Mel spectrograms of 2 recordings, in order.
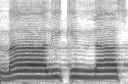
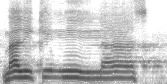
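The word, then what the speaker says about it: مَلِكِ النَّاسِ: Dan baca Malikinnas ini bacaannya pendek ya, bukan malikinas. Enggak, gak seperti surah al-Fatihah. Kalau surah al-Fatihah bisa dip baca panjang dan bisa dibaca pendek. Maliki yaumiddin. Maliki yaumiddin. Kalau annas, qulzubirabbinnas malikinnas. pendek bacanya. Ada imam-imam yang baca malikinas. Ini kurang tepat bacaan seperti ini.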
